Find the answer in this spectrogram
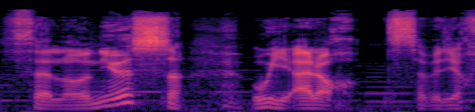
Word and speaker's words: Thelonious: Hound, utilise le nom d'emprunt Thelonious, qui se prononce Thelonious.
